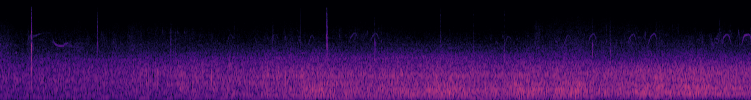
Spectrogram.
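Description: Kyoto Tango Railway diesel train approaching across a long steel girder bridge, its rumble growing steadily louder. Birds chirp briefly over it.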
